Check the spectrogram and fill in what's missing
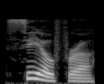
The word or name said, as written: síofra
